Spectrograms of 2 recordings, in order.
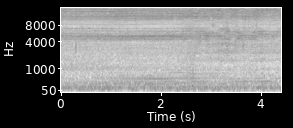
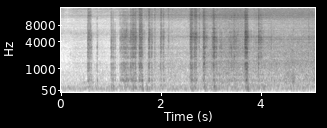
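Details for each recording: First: Water heater burner: steady high hiss of gas with no flame catching; gas flows but the burner won't light. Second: Water heater hot water at the tap: steady hiss of rushing water with sputtering spits, water hot and flowing freely though containing deposits; burners not going full blast, one burner won't shut fully off; normal hot water flow.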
